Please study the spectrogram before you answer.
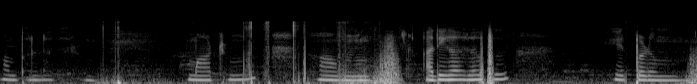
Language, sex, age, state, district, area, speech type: Tamil, female, 18-30, Tamil Nadu, Perambalur, rural, spontaneous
